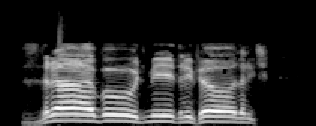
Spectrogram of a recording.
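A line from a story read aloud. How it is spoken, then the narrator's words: Joyful yell, nobleman. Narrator (Russian): радостно завопил кто-то из бояр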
